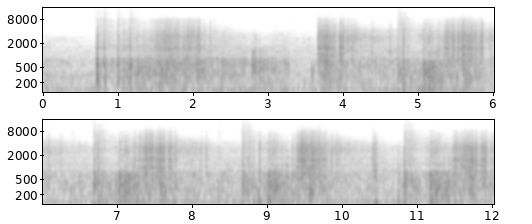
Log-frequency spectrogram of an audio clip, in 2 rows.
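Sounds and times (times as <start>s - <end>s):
fireworks crackling: 0.6s - 12.0s
fireworks bangs: 0.7s - 12.0s.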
